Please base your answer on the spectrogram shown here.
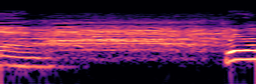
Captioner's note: applause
